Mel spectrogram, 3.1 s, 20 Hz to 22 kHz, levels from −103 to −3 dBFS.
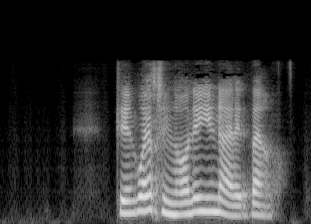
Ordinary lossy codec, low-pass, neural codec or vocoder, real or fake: MP3, 48 kbps; 7.2 kHz; codec, 16 kHz, 0.5 kbps, FreqCodec, larger model; fake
